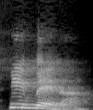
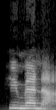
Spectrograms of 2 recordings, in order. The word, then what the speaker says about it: Ximena: So for the listeners or the viewers today, can you share with us how to actually pronounce your name properly? Ximena. Ximena.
